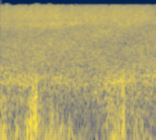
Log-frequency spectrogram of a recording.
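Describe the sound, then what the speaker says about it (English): Strong wind gusts across a hotel terrace in Sonoma, a steady broadband rush with louder swells near the start and middle, close to the microphone with no talking. "It's really windy outside."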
